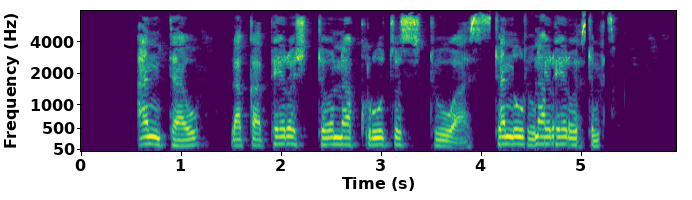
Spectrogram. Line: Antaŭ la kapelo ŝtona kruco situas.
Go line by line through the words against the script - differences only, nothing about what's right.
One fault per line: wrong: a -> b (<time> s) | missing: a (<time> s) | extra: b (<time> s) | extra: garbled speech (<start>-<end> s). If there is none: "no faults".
extra: garbled speech (4.1-5.3 s)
